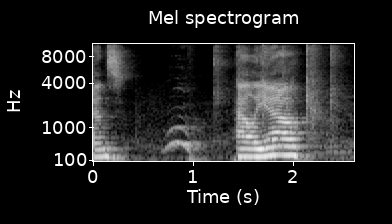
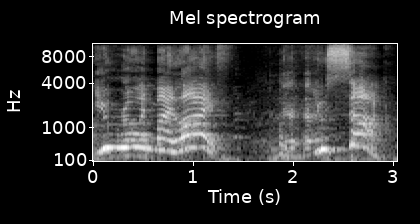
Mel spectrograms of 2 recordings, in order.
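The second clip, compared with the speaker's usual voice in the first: high-pitched yell of outrage; retold heckle, high and strained; heckling shout; 13 semitones higher than usual. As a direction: shout it like an aggrieved fan at the court. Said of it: "and I would shout".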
